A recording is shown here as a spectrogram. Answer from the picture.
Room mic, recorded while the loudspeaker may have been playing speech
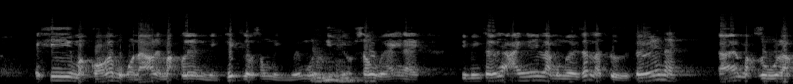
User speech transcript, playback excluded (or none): đúng vậy.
